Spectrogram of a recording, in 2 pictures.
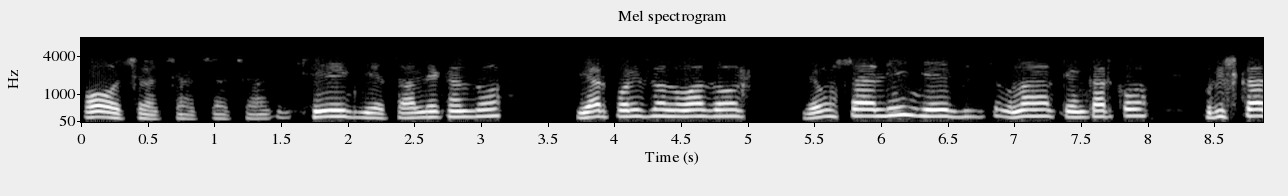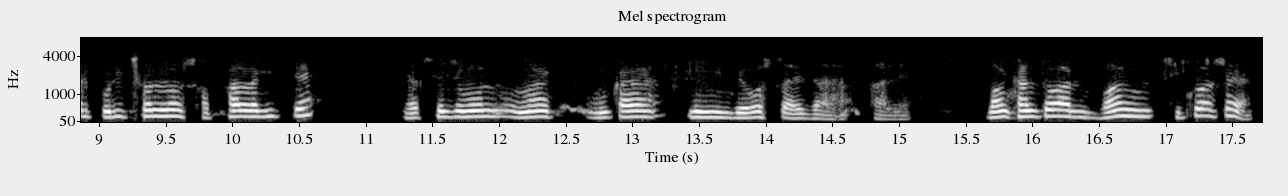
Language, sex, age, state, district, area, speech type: Santali, male, 60+, West Bengal, Purulia, rural, conversation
